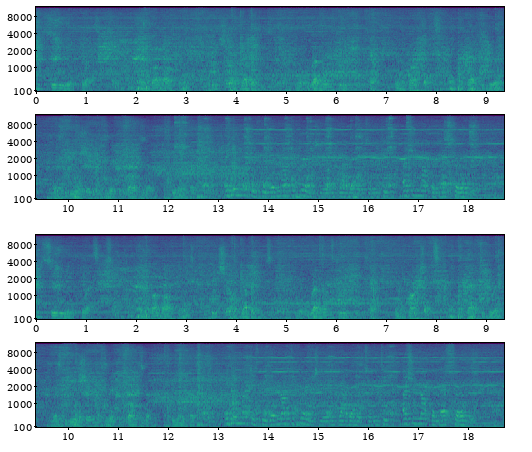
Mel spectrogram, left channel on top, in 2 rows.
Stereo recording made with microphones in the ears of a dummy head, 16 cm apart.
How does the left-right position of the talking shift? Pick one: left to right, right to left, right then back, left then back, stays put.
stays put.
